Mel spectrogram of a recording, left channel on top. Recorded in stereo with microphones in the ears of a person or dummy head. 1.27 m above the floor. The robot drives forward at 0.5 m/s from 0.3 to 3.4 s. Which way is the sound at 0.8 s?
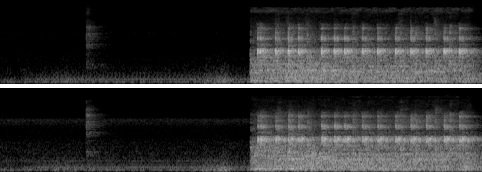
5° right (ahead or behind).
